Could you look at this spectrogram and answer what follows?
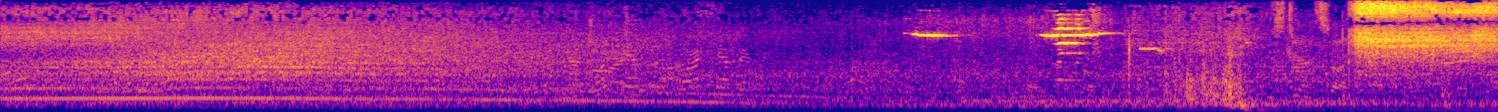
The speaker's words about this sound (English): A bus pulls up to Vincent's drugstore.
